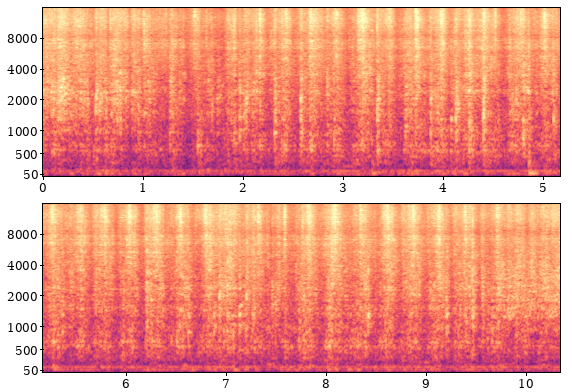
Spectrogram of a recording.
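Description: A utensil stirring a dry mix of flour and spices in a bowl, with quick repeated scraping strokes, several a second.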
